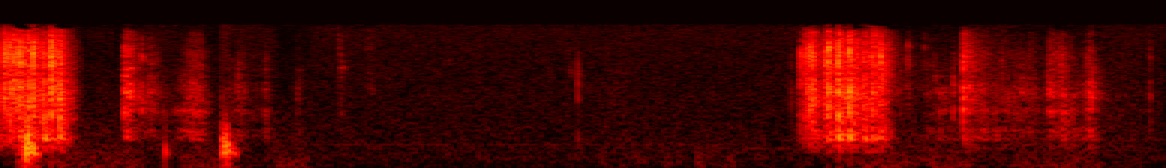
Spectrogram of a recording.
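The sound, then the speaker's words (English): Tarot cards being shuffled in several short, crisp riffling bursts separated by quiet pauses, with no one speaking. “And I'm currently shuffling the cards to see what's going on.”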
